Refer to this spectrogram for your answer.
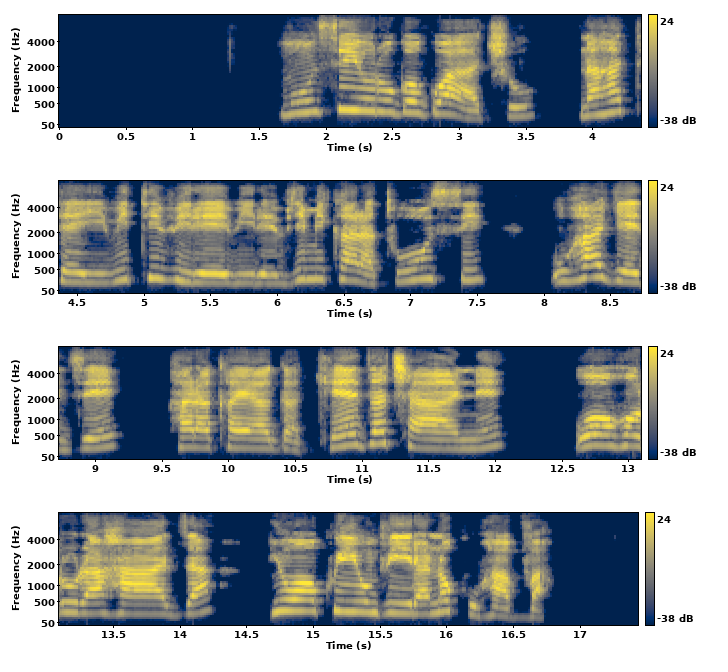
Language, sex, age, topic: Rundi, female, 25-35, agriculture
